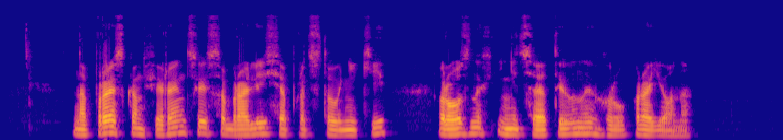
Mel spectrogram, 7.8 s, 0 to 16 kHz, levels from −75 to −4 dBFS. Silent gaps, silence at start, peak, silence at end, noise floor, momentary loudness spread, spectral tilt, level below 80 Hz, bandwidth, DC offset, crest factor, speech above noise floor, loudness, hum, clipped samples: none; 0.25 s; 0 dBFS; 0.95 s; -71 dBFS; 11 LU; -6 dB/octave; -52 dBFS; 11.5 kHz; under 0.1%; 24 dB; 49 dB; -23 LUFS; none; under 0.1%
